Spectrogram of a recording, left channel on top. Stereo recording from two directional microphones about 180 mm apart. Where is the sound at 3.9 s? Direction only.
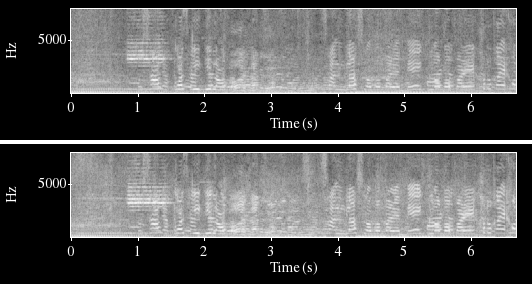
5° right (ahead or behind).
